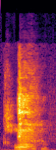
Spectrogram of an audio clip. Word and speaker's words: Clough: I always mispronounce it. Is it Clough? It's Clough.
